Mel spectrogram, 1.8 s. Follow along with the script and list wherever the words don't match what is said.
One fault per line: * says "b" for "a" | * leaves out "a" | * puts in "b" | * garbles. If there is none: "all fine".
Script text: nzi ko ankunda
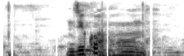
all fine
